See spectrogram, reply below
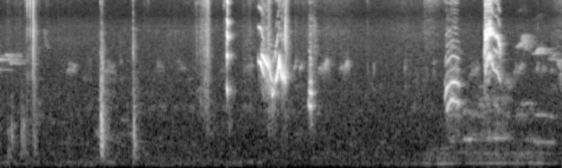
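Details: Oriental magpie-robin (kacer) song used to provoke a rival and coax silent birds: scattered sharp clicks, then a loud wavering warble near the middle and another rich burst near the end over a faint low hum.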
